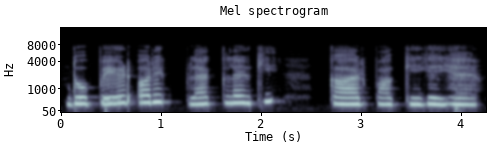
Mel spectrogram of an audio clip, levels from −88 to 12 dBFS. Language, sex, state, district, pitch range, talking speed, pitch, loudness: Hindi, female, Jharkhand, Ranchi, 255-300 Hz, 170 wpm, 260 Hz, -15 LUFS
